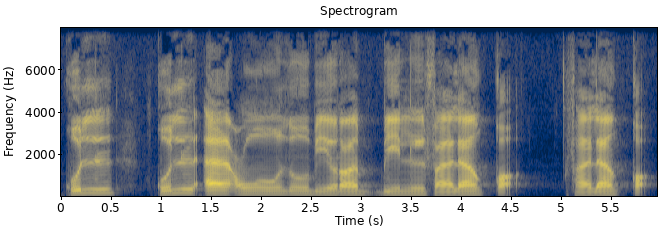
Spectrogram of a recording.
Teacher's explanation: Qalqalah besar. Kubra. Yes, kenapa kubra? Kerana di hujung bacaan.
